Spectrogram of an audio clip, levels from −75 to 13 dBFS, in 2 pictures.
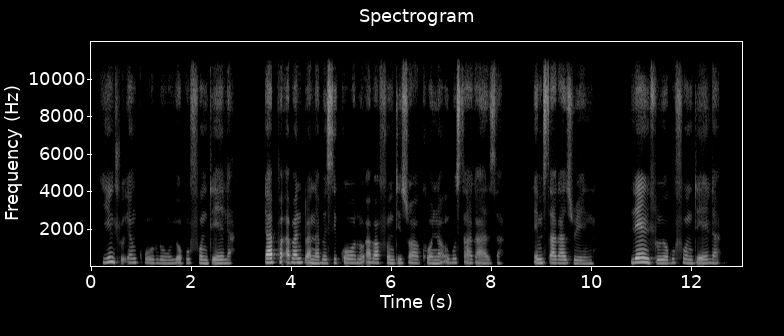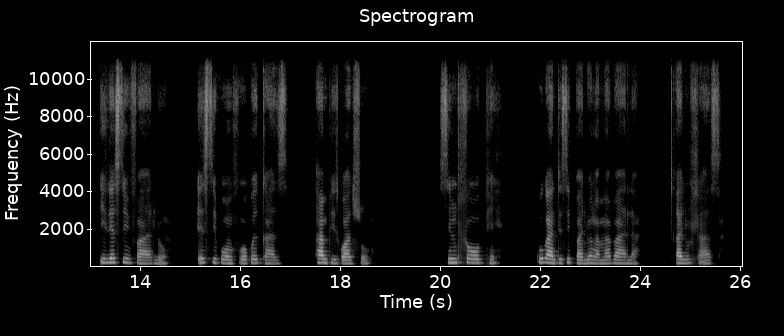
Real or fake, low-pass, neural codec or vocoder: fake; 10.8 kHz; codec, 24 kHz, 1.2 kbps, DualCodec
